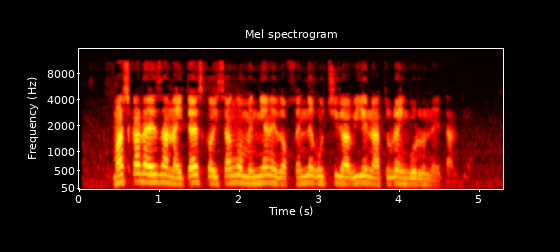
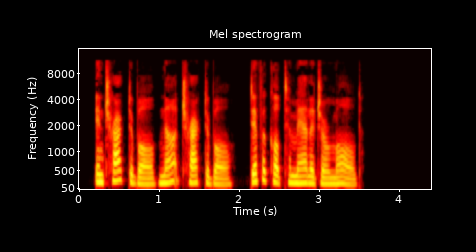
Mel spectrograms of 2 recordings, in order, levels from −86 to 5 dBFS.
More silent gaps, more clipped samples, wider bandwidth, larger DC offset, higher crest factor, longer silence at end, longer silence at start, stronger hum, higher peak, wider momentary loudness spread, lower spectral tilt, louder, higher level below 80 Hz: neither; neither; about the same, 11.5 kHz vs 12 kHz; neither; about the same, 20 dB vs 18 dB; second, 0.6 s vs 0.95 s; first, 0.4 s vs 0.2 s; neither; about the same, -2 dBFS vs -4 dBFS; first, 14 LU vs 5 LU; second, -3.5 dB/octave vs -5 dB/octave; about the same, -21 LUFS vs -22 LUFS; first, -64 dBFS vs -72 dBFS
